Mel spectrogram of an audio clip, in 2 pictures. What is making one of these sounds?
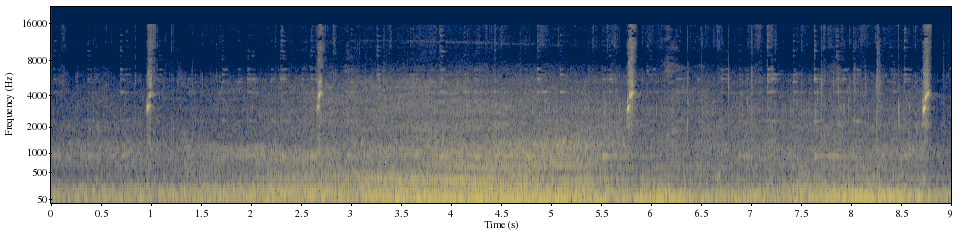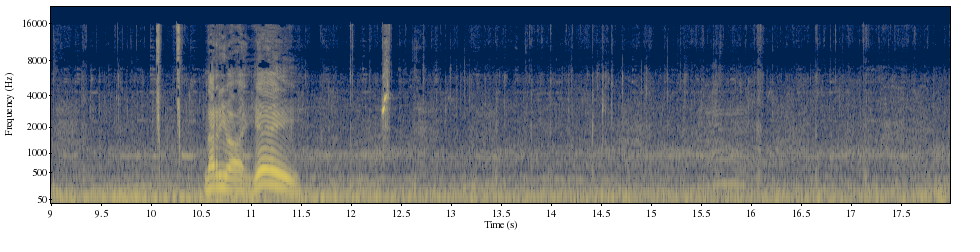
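Many hooves patter on a paved road.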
